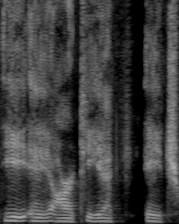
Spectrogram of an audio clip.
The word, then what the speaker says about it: earth: pronounce the word earth, E-A-R-T-H, with his Irish accent. He said, earth, we live, he's a blessing for the earth. And I always thought, well, that would be spelled A-I-R-T-H.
